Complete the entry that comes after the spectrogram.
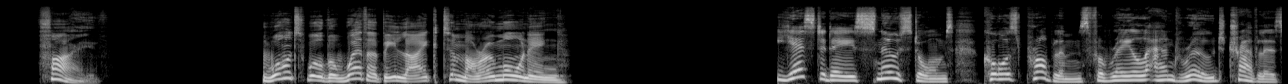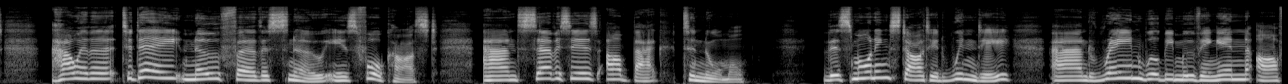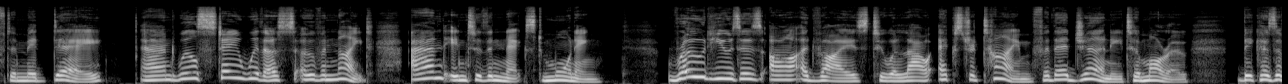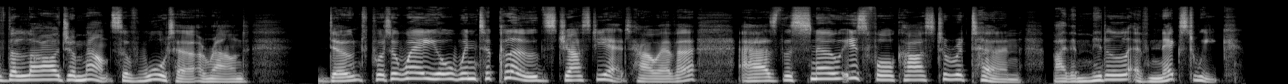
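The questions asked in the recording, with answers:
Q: What will the weather be like tomorrow morning?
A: rainy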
